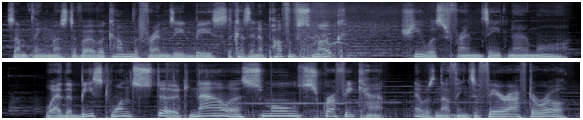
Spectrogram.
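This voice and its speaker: A man's voice: on the low side, animated, moderate pace, over music. A man reading a scripted storybook fairy tale in a dramatic, grandiose storytelling manner.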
